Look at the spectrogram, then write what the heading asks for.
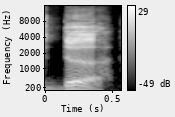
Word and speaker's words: Deux: It's Deux. It's duh. Anyway, it's a French word.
